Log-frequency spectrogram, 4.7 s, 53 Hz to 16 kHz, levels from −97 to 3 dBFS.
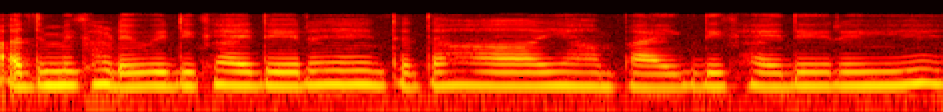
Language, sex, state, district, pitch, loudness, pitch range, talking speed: Hindi, female, Bihar, Begusarai, 205 Hz, -34 LUFS, 200-215 Hz, 190 wpm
